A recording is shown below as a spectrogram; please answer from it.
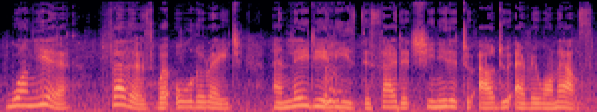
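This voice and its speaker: Video game companion: gentle, affectionate young woman played by an actress, earnest and rambling, mid-range voice, faint noise behind. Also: medium pitch, normal speed, natural voice, low-quality recording. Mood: admiring, chatty. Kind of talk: video game dialogue acting.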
